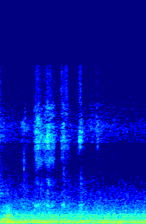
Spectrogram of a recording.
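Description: Quiet room tone with faint, soft rustling.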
